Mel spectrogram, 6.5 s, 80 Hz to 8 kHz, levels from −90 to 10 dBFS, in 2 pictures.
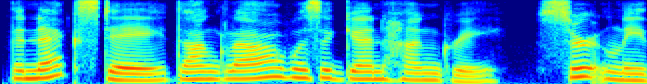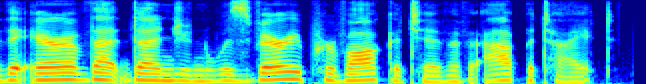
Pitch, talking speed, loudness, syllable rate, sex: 190 Hz, 165 wpm, -17 LUFS, 5.3 syllables/s, female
